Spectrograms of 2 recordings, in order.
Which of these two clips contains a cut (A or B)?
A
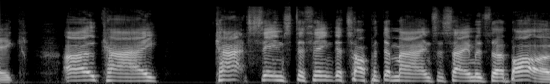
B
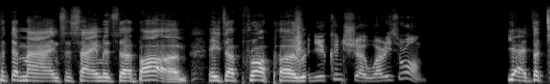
B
